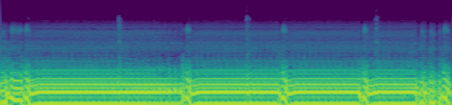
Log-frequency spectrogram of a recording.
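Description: JBL portable Bluetooth speaker playing bass-heavy music loudly: sustained deep bass notes, broken several times by short downward-sliding bass drops.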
